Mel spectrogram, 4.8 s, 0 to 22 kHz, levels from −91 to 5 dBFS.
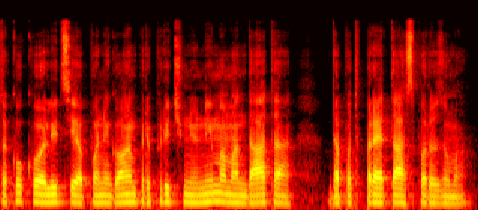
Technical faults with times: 0.00-4.79 low-delay AAC compression

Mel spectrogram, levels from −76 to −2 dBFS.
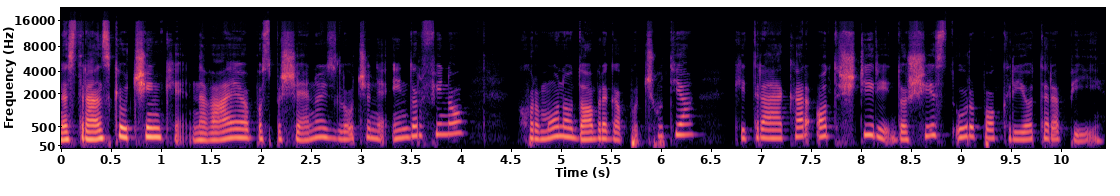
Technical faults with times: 1.02 microphone volume stepped down

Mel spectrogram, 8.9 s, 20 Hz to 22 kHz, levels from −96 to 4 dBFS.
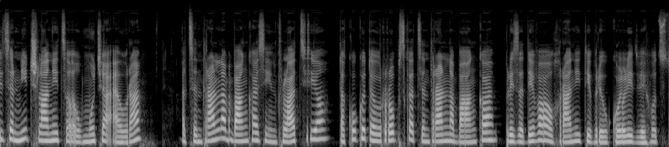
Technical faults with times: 0.95-1.00 overlapping chunks
2.00-2.05 overlapping chunks
3.05-3.10 overlapping chunks
4.10-4.15 overlapping chunks
5.15-5.20 overlapping chunks
6.20-6.25 overlapping chunks
7.25-7.30 overlapping chunks
8.30-8.35 overlapping chunks

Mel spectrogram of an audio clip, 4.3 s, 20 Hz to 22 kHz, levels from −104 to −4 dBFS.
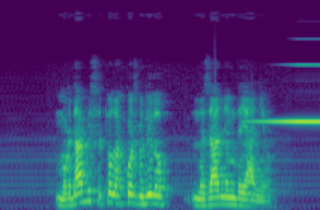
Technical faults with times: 3.21-4.27 loudspeaker feedback squeal

